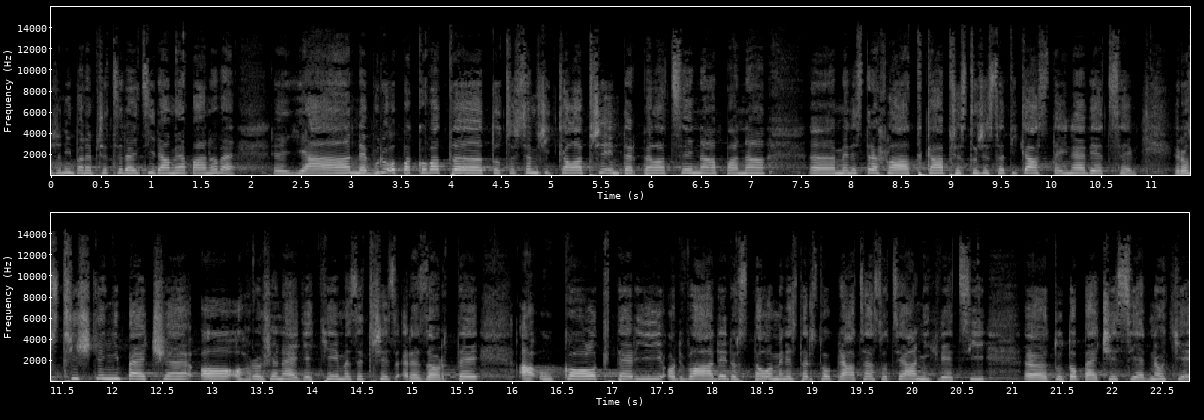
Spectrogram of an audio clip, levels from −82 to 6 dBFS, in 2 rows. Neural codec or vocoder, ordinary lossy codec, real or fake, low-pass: vocoder, 44.1 kHz, 128 mel bands, Pupu-Vocoder; MP3, 64 kbps; fake; 14.4 kHz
